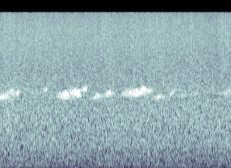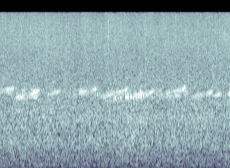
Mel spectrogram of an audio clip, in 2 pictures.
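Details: Frogs calling beside a river deep in a pristine, moss-covered forest: bursts of high, warbling trills repeat through the clip in short wavering runs, set against the continuous hiss of rushing river water.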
